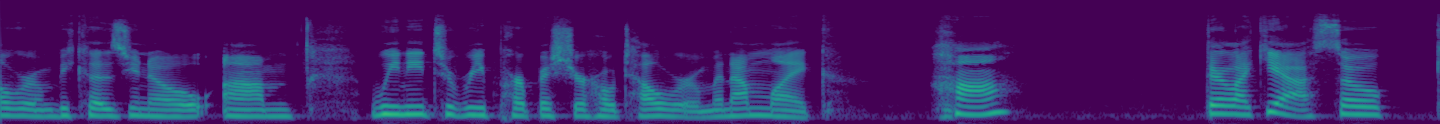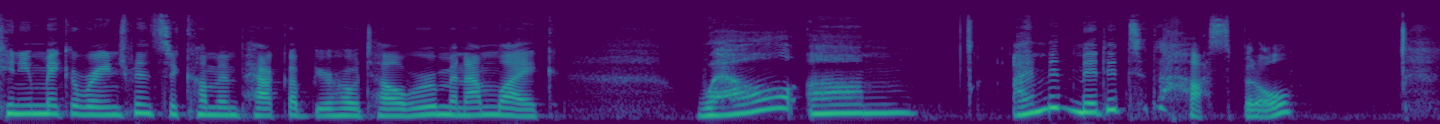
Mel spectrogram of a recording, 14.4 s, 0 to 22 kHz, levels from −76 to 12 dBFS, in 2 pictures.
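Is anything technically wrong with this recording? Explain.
No, nothing technically wrong turns up anywhere in this speech recording.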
